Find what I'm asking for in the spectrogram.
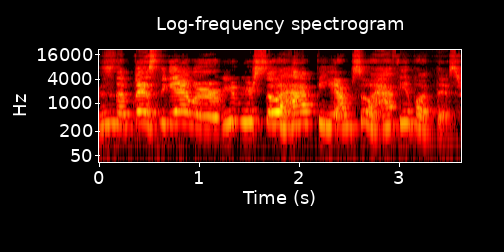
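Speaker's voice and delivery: very high, loud, bursting with excitement. Teaching vocal variety, demonstrating how to sound happy and enthusiastic. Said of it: "Now look at that tone and the energy".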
